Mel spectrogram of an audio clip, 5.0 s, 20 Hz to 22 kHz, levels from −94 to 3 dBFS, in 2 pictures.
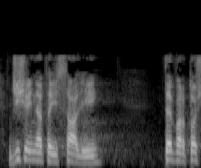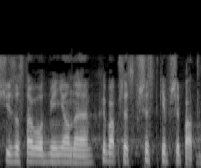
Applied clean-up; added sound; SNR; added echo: none; none; none; none.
